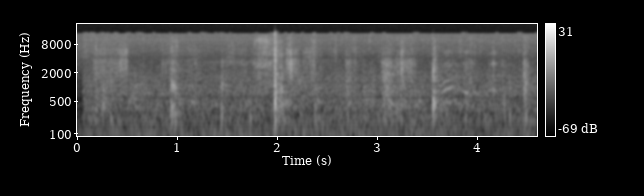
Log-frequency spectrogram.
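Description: A tennis ball is struck with a racket in sharp pops outdoors.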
